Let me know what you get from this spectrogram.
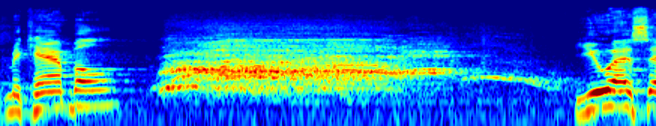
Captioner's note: applause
